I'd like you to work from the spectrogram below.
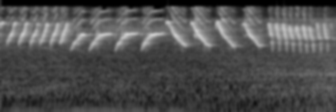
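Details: A male canary sings rapid chirps, then slower upward-sweeping whistled notes, and ends on a fast dense trill.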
